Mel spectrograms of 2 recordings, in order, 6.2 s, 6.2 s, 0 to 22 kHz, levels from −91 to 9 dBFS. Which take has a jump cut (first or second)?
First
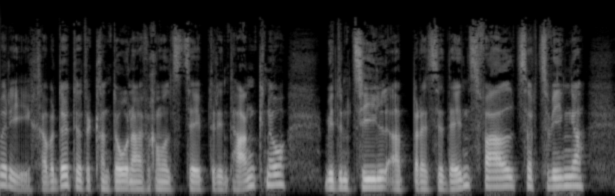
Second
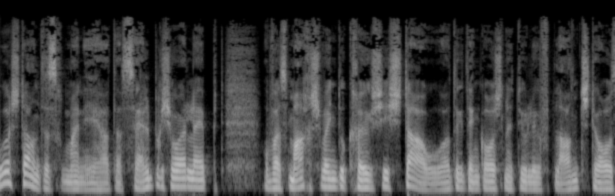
second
